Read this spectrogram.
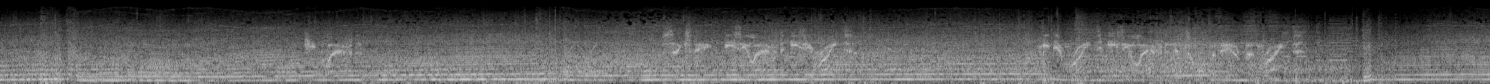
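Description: A rally car engine roars at high revs, changing pitch as it shifts gears.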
